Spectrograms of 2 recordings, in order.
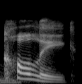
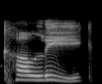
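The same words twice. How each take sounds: First: The stress is on the first syllable. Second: The stress is on the second syllable. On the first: The speaker calls it right. "Which syllable stress? First or second? First. So make sure when you say it" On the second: The speaker calls it wrong.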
